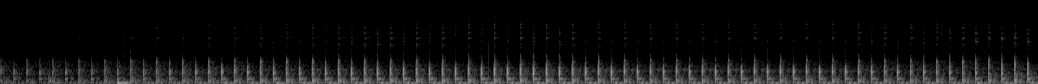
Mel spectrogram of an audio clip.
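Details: 2005 Whirlpool GS6NBEXRQ00 refrigerator, over 16 years old, knocking fast and steadily, about four hollow taps a second, louder at the bottom. Owner suspects the compressor. The noise stopped on its own shortly after.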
